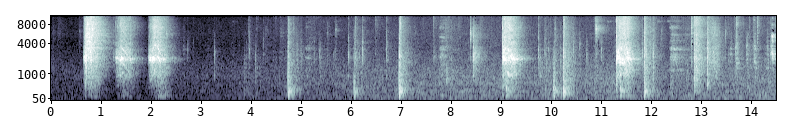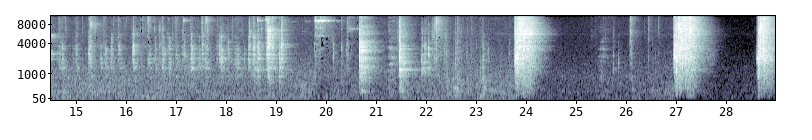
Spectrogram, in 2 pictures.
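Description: Tools at work on the front brake caliper bracket bolts: a string of short mechanical bursts, each under a second, with metallic clicks and clanks in between.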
